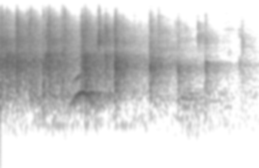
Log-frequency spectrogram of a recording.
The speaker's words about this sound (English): We support the ministry of the Lord because, thank you for those two claps.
